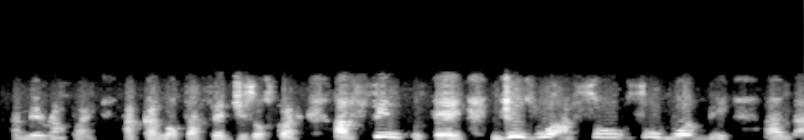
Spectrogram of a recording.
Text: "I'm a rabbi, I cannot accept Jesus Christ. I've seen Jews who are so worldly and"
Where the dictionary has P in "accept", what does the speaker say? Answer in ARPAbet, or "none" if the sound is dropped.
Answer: none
